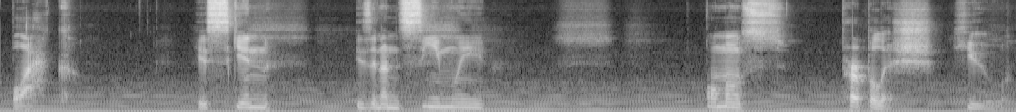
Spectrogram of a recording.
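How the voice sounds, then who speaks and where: Low guy telling a story real slow, drawn-out pauses, soft guitar music behind. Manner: slow, deliberate, dramatic pauses. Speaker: podcast co-host storyteller. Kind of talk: improvised story narration.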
